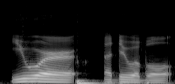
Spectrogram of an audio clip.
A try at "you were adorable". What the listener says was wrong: You were adorable, not a doable.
